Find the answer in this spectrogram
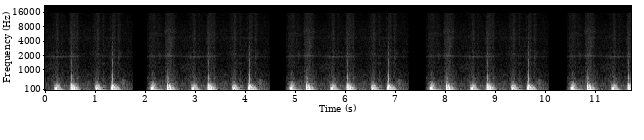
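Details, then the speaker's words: Stethoscope auscultation of regular, paired lub-dub heart sounds at about 74 beats per minute: normal heart sounds. "So these are the Normal heart sounds which you are listening right now"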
